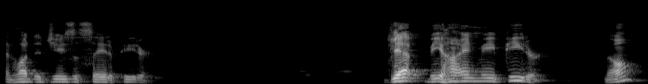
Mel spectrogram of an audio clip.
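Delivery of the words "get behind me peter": stern rebuke. Retold or imitated. Jesus rebuking Peter.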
